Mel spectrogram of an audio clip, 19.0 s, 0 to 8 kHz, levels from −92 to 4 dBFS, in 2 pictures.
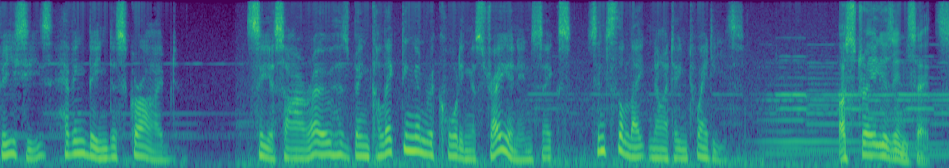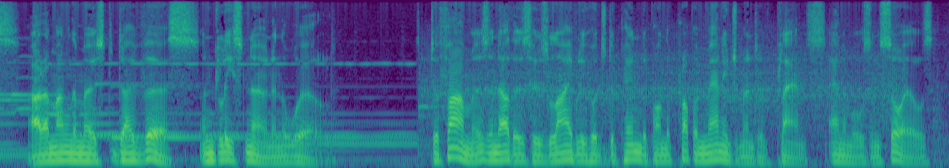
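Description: A steady 100 Hz buzz rides along with the audio for the whole clip, sitting under the signal and dropping out wherever things go quiet. That's the classic signature of a resampler restarted on every block. Each 10 ms chunk got converted in isolation, most likely on a step down from 44.1 kHz to 16 kHz, so the filter had no real neighbouring samples at the edges. The small error left at each boundary repeats at the block rate and turns into that buzz.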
